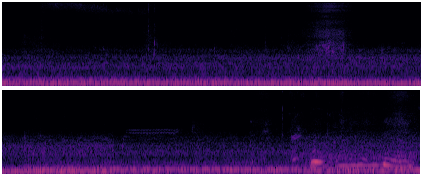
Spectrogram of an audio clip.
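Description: Steady low drone of distant freeway traffic, with a short high bird call a little past the middle and a brief voice near the end.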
